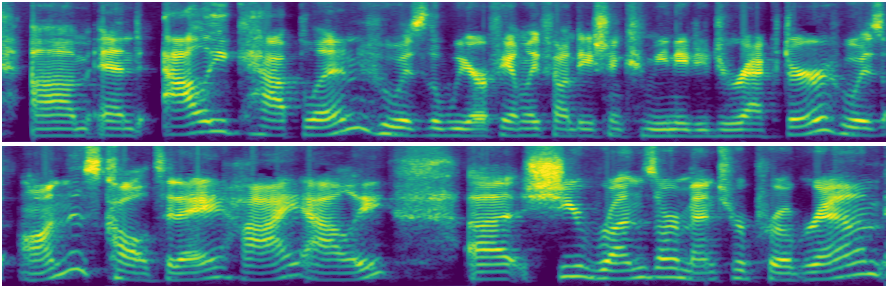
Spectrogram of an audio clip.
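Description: Against a quiet background, an enthusiastic woman with a fairly low pitch and lively intonation talks at a moderate pace with hardly any pauses. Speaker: nonprofit program staff. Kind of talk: presentation. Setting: video call. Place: home room. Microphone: video call.

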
